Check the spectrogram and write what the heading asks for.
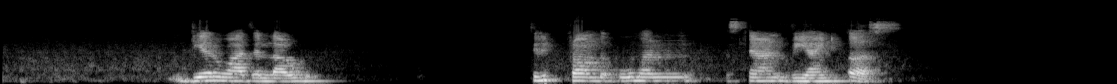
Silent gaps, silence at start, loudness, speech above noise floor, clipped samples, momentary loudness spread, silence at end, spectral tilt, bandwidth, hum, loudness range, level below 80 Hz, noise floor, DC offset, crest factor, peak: none; 0.2 s; -14 LUFS; over 77 dB; under 0.1%; 16 LU; 2.25 s; -6.5 dB/octave; 8 kHz; none; 4 LU; -52 dBFS; under -90 dBFS; under 0.1%; 16 dB; 0 dBFS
